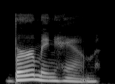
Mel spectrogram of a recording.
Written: birmingham

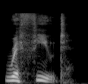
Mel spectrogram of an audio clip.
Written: refute

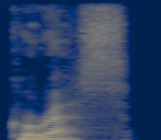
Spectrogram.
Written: caress

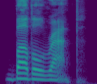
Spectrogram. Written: bubble wrap

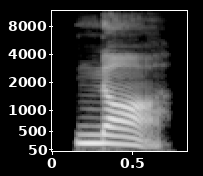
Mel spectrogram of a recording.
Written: gnaw

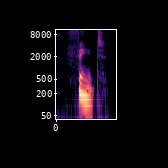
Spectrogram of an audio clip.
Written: feint

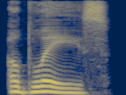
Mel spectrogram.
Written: ablaze

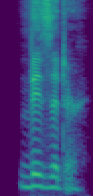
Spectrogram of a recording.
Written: visitor

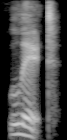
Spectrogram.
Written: lit

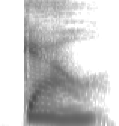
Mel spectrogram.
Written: gal

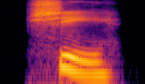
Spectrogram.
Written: she

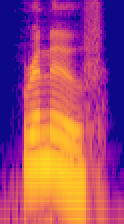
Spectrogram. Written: remove

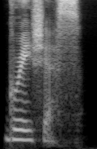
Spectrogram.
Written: gracious

